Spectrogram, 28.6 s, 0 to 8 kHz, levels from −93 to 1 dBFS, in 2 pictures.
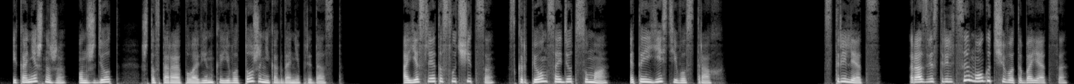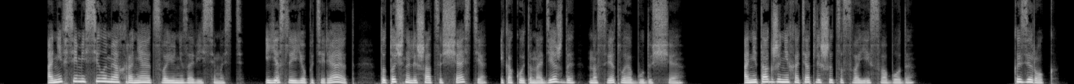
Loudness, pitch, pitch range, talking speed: -20 LUFS, 185 Hz, 165-225 Hz, 125 wpm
